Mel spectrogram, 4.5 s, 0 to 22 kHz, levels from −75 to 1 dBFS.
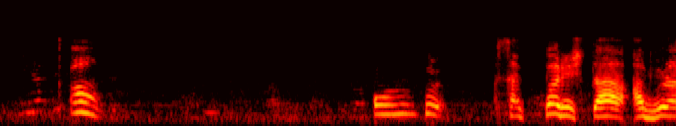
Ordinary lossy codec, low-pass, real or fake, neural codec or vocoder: Opus, 32 kbps; 7.2 kHz; real; none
